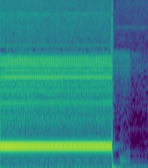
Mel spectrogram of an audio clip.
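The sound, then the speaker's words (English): A single steady telephone tone sounds as a call is transferred to voicemail. It holds an even mid pitch for about a second and a half, then cuts off abruptly into silence. “He's on another line right now. So let me put you through to his voicemail, okay?”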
